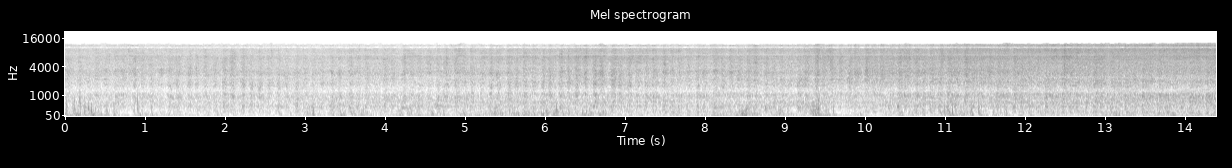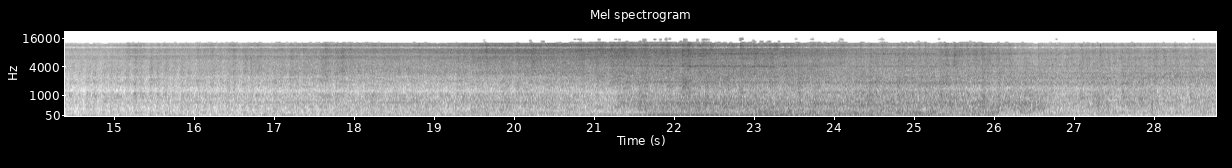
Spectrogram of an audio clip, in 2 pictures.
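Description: Steam locomotive Clan Line, a rebuilt Southern Railway Merchant Navy class Pacific, approaching and passing with a train of Pullman coaches: the train noise grows steadily louder as it nears and is loudest about two-thirds of the way in. Wheels clatter on the rails as the engine and coaches run by.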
